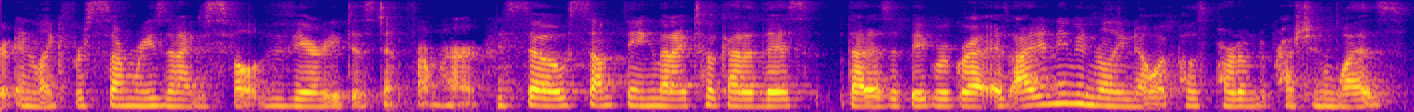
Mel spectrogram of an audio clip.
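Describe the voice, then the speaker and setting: A woman's voice: lowish voice, creaky, fairly bright tone. A young woman in her twenties telling a personal story in a sit-down vlog, heartfelt and near tears, with many "like" fillers. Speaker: vlogger. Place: home, seated.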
